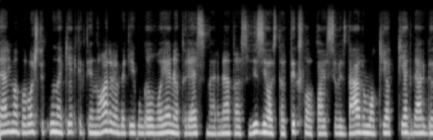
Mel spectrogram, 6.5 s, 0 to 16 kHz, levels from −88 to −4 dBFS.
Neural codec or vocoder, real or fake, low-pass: codec, 44.1 kHz, 2.6 kbps, SNAC; fake; 14.4 kHz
